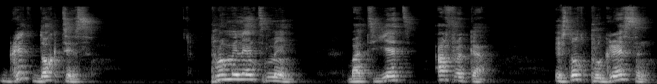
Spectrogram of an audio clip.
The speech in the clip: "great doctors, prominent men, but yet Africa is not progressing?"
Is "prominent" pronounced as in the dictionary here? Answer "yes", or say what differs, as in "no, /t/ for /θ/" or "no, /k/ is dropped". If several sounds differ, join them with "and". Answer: yes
